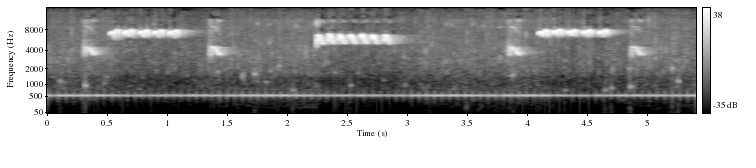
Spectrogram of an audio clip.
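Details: Olive-backed sunbird master song for training home birds, full tembak: sharp downslurred chips, each followed by a fast, high, beaded trill, repeated several times, over a steady low hum.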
